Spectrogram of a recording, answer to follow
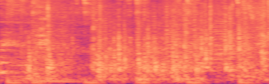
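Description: Plastic toy track pieces and cardboard packaging knocking and rattling as they are lifted out of the box and handled.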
